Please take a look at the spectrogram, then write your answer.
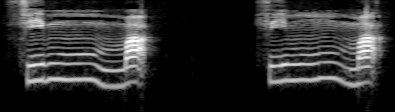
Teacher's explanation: नून तनवीन का इदगाम माअल गुन्ना है।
